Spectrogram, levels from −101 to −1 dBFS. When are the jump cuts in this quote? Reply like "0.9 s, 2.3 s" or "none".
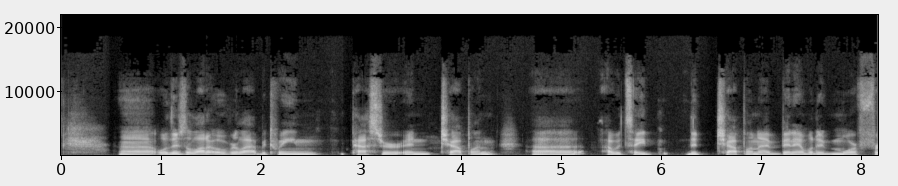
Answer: none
